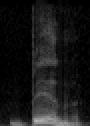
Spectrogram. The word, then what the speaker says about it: been: be uh it's it's pronounced as if it were spelled b-i-n but it's written spelled b-e-e-n as I say that's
